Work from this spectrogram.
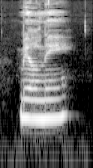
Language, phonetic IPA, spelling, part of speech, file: Czech, [ˈmɪlniː], mylný, adjective, Cs-mylný.ogg
- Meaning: fallacious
